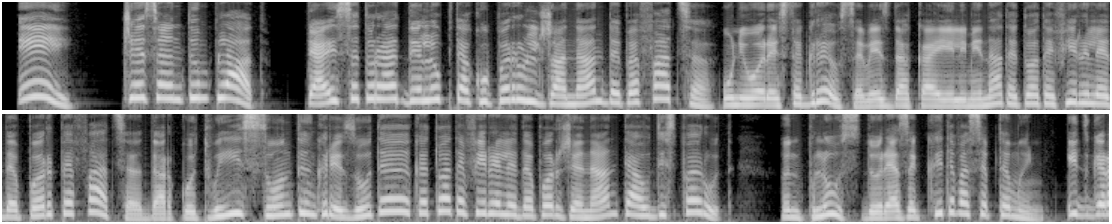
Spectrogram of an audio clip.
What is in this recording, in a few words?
Moldavian female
